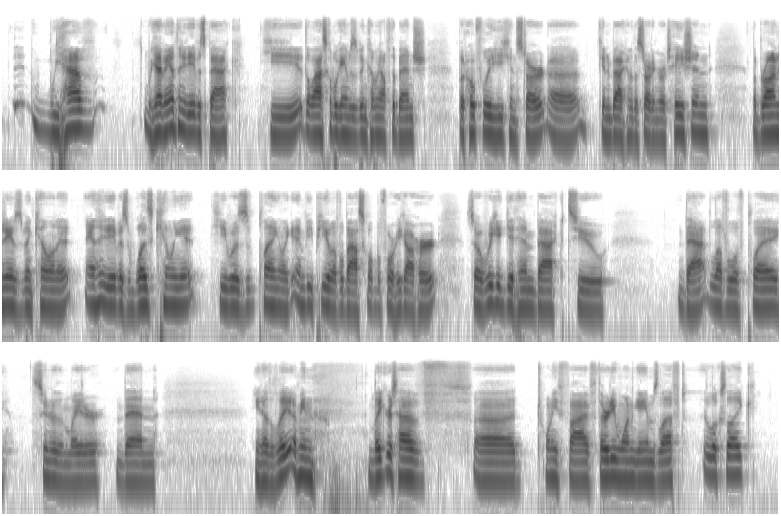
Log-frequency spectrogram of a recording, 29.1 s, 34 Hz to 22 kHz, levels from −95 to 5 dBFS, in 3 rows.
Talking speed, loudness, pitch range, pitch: 175 wpm, -31 LUFS, 125-140 Hz, 130 Hz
